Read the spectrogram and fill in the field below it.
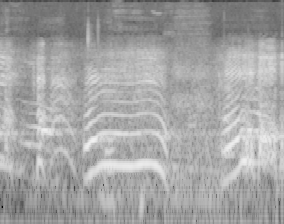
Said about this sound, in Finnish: Katsotaan tämä yhdessä nyt. Lähtee. Siinä vauva nauraa.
